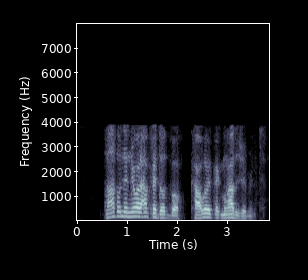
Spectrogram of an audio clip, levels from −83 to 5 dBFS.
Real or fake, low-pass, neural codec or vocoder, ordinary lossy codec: fake; 7.2 kHz; codec, 16 kHz in and 24 kHz out, 0.6 kbps, FocalCodec, streaming, 4096 codes; AAC, 16 kbps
